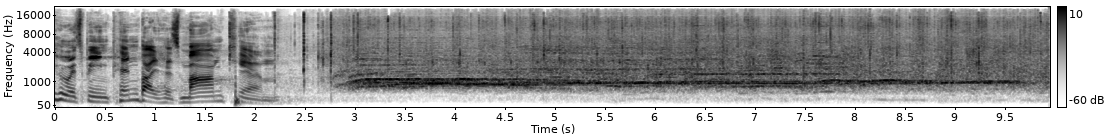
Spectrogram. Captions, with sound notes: who is being pinned by his mom, Kim. (audience cheers) (audience applauds)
